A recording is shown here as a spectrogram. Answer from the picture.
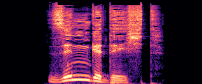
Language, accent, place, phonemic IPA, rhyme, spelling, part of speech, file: German, Germany, Berlin, /ˈzɪnɡəˌdɪçt/, -ɪçt, Sinngedicht, noun, De-Sinngedicht.ogg
- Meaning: epigram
